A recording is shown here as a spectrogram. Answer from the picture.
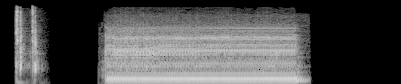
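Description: Electronic transition sound effect: two quick clicks, then a steady, even buzz tone held for about one second that cuts off abruptly.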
